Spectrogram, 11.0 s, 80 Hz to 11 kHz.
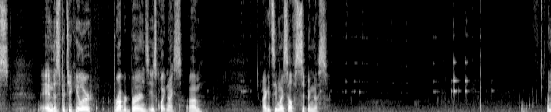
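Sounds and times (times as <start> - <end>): ice cube clinking in glass: 6.6 - 9.9.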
